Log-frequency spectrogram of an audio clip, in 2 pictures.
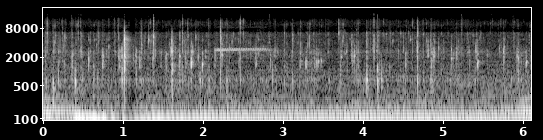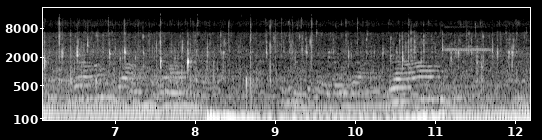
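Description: Plantains for maruya fritters sizzle in a pan as they brown, a steady crackling fry running throughout while people talk over it.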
